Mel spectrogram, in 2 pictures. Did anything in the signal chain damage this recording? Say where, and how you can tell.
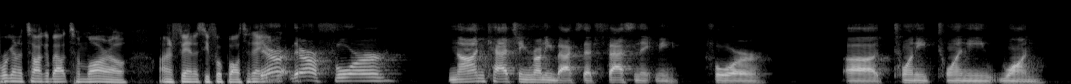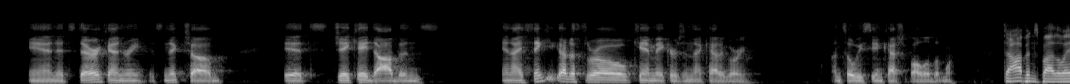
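No, nothing in the chain damaged this speech: the band stops near 7.2 kHz, which points to an AMR wideband (HD Voice) link running at a high rate, around 23.85 kbit/s, where the coding leaves at most faint traces.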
